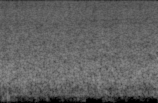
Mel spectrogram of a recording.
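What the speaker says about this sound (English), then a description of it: "Okay, this is what people come up to see in this neck of the woods. This waterfall here." A waterfall in Carding Mill Valley pours steadily, giving a dense, constant rush of white-noise water close by, with no other sounds.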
